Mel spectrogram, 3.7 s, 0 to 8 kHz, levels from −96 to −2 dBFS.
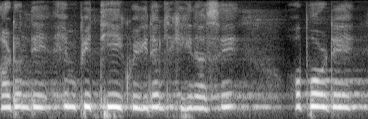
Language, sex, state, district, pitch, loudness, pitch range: Nagamese, male, Nagaland, Dimapur, 310 Hz, -14 LUFS, 300-315 Hz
